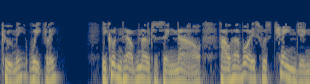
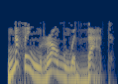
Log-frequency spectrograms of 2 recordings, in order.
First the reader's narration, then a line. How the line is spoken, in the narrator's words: she snapped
